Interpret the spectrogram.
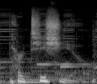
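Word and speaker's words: Partitio: I think the way you pronounce the merchant's name is Particio. There's an R in there, I want to say.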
